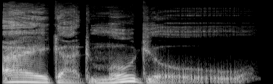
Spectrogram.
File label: Male Troll Play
